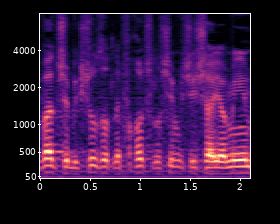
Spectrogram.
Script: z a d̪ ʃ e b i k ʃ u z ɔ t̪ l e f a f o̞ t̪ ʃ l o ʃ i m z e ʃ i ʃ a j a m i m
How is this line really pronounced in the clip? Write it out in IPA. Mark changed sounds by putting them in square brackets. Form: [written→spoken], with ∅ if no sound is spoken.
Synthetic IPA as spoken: [z→v] a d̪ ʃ e b i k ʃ u z [ɔ→o] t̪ l e f a [f→χ] o̞ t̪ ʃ l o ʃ i m [z→v] e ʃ i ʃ a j a m i m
